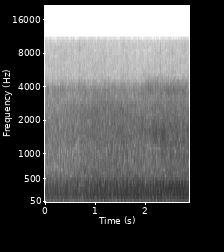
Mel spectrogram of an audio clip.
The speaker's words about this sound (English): Then the air was filled with sound as he lifted the bomber off the ground.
